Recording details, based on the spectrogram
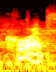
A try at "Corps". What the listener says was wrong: Did you say corpse? It's core. That's how you pronounce it.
